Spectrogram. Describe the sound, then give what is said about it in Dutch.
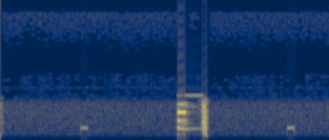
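Short electronic beeps over steady radio hiss: a single brief tone, then a louder warbling burst ending in a click, then another lone beep, like a transmitter's end-of-transmission tone, from a station checking into the Hunnebedronde amateur radio net. “Ja, er was iemand met piep.”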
